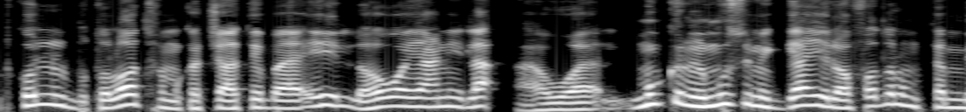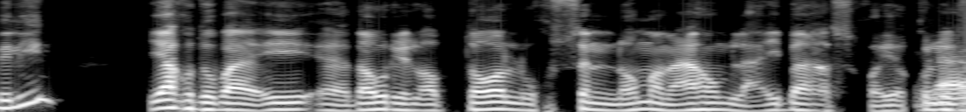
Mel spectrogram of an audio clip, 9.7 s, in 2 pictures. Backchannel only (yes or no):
no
